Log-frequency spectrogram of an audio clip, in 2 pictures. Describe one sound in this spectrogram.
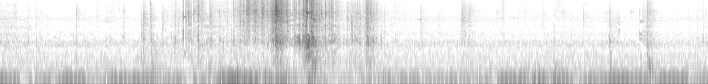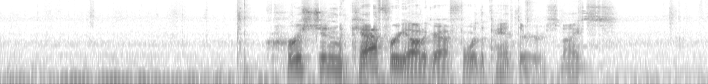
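Trading cards slide and tap against each other as they are shuffled.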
